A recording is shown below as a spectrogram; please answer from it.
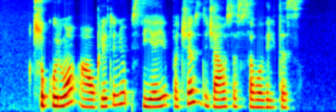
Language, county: Lithuanian, Utena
